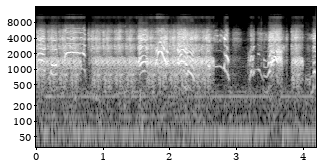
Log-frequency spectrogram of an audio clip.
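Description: High-pitched, squawking cry-like voice sounds from a stick-figure animation's sound track played through a small device speaker, with the pitch sliding up and down in several short cries.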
